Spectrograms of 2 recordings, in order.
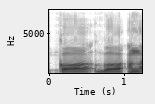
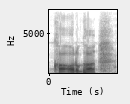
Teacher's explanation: क, ग, अंगा ये अल्प प्राण होता है, बाकी ये दोनों महाप्राण होता है, ख और घ। इसको शॉर्टकट में हम नहीं बोल सकते, जैसे क, ग, अंगा आराम से निकल गए, लेकिन ख, क, ख, ग, देखिए ख में जो बोलेंगे खूब आवाज़, मतलब वायु मुँह से निकलेगा, इसलिए महाप्राण है वो।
